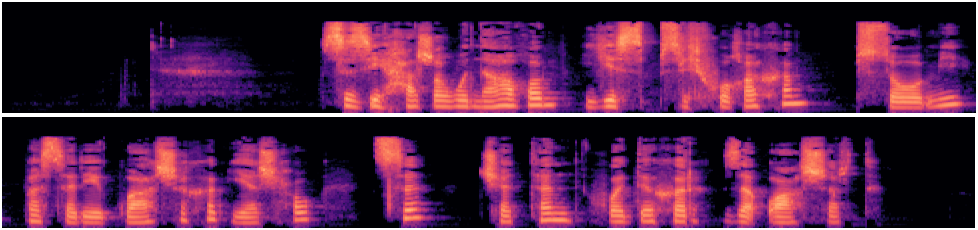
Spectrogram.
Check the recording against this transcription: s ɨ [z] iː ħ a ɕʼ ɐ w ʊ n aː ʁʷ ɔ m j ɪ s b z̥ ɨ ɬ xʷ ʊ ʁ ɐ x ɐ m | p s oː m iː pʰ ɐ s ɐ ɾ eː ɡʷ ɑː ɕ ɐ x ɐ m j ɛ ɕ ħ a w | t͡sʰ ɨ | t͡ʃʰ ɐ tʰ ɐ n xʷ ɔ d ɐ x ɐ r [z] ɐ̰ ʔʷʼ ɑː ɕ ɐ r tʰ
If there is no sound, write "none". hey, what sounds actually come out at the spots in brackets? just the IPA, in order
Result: z, z

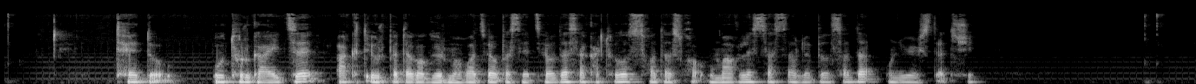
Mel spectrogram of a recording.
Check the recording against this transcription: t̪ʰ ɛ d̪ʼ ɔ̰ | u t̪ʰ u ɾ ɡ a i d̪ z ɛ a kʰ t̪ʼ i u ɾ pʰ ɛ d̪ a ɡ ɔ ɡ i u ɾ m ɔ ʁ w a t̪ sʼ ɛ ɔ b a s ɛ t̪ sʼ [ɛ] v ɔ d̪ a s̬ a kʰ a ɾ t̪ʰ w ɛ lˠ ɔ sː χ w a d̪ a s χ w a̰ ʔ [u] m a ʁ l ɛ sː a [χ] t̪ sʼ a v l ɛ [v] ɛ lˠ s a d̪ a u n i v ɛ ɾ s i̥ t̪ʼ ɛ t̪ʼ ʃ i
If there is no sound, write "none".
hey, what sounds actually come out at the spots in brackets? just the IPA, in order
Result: ɛ, u, s, b

